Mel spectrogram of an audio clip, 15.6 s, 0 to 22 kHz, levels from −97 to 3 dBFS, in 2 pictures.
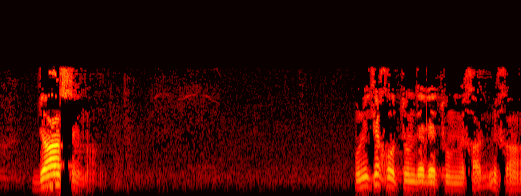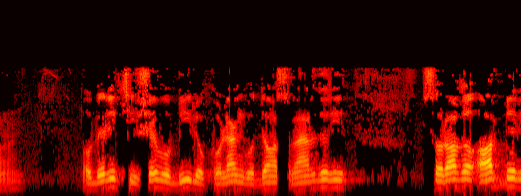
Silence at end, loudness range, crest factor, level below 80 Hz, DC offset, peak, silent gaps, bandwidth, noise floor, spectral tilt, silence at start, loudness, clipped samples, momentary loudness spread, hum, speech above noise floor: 0 s; 10 LU; 26 dB; -82 dBFS; under 0.1%; -12 dBFS; none; 6.4 kHz; -74 dBFS; -2 dB/octave; 0.5 s; -35 LUFS; under 0.1%; 17 LU; none; 38 dB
